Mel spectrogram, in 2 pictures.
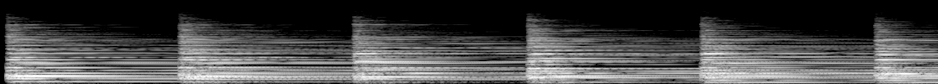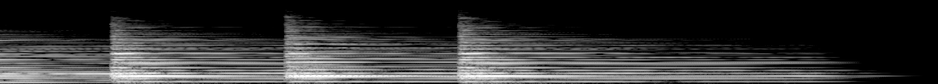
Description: keyboard requirement

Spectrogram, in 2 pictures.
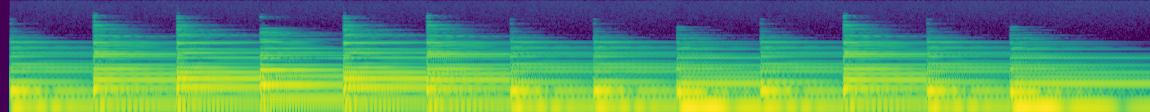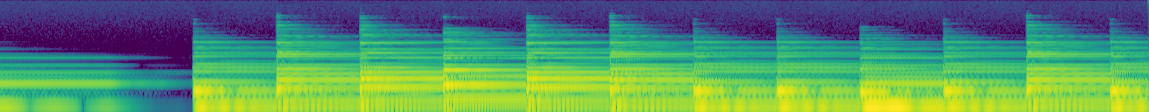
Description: minor scale melodies

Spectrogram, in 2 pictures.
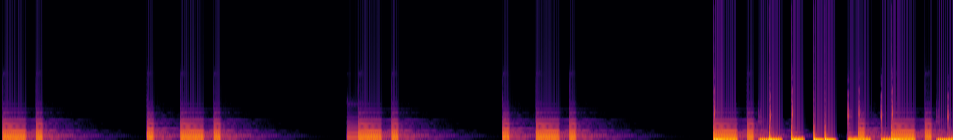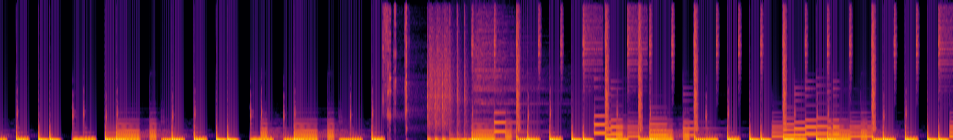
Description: blues

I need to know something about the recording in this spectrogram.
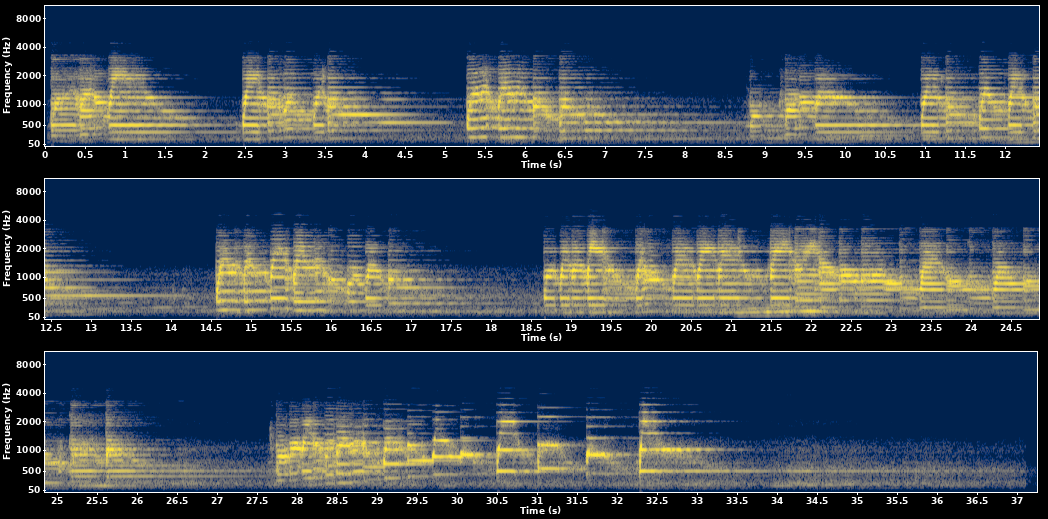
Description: instrumental melody

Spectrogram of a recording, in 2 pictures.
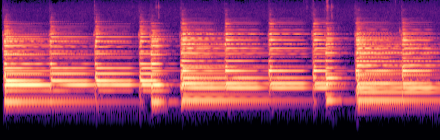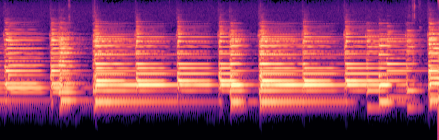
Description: blues

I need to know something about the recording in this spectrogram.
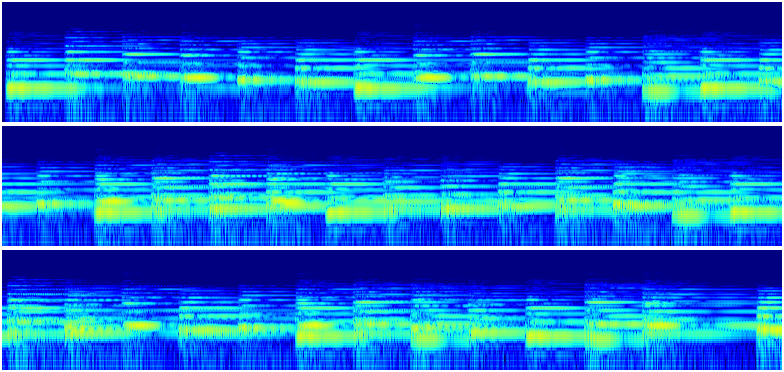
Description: in dorian mode

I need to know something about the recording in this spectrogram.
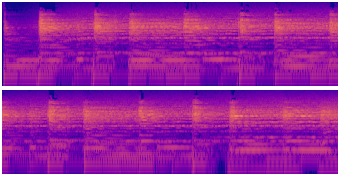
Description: blues

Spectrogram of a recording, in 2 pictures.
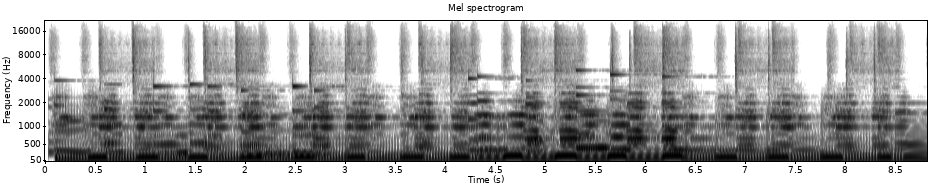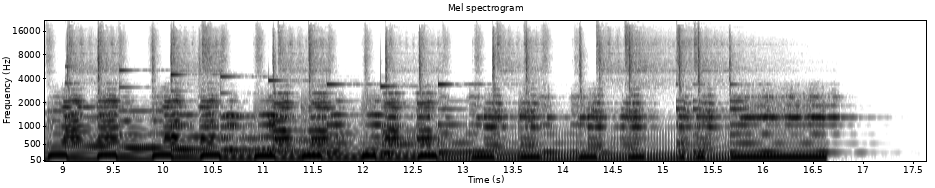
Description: blues

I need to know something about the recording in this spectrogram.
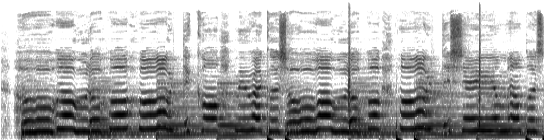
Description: blues

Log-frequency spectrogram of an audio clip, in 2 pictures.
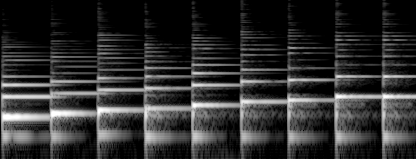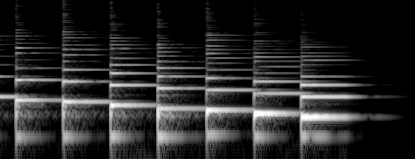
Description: G scale exercise

